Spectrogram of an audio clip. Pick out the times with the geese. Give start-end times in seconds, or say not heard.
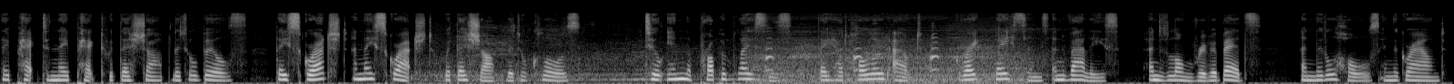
7.4-10.3.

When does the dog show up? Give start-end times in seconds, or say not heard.
not heard.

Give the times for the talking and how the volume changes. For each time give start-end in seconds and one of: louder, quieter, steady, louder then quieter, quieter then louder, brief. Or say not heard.
0.0-14.4 steady.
